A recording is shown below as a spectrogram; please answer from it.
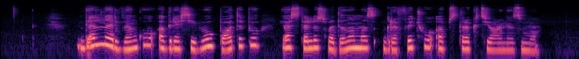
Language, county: Lithuanian, Alytus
